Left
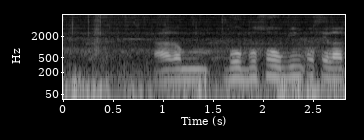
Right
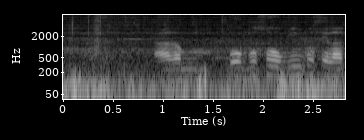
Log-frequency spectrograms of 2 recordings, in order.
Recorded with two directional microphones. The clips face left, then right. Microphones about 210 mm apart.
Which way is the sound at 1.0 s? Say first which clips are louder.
Left 5 dB; 40° left (ahead or behind).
